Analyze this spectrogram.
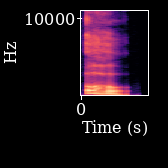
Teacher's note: अ हा एक नाकातून येणारावा आवाज आहे तर विसर्ग म्हणजे अह हा श्वासासारखा आवाज आहे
